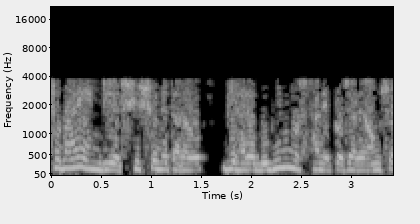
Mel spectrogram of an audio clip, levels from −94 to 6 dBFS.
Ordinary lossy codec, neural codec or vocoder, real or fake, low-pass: none; none; real; 3.6 kHz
